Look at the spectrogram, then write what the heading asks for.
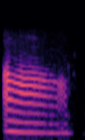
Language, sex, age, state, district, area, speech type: Malayalam, female, 30-45, Kerala, Kannur, urban, conversation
